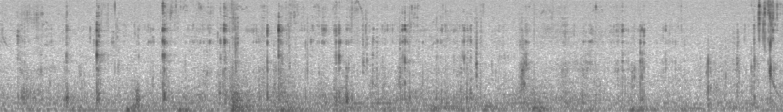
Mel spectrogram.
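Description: A person chewing soft food with the mouth closed, close to the microphone: irregular small clicks and smacks of the mouth, scattered through the whole stretch.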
